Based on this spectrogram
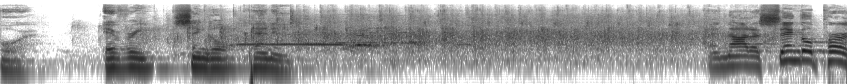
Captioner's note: applause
